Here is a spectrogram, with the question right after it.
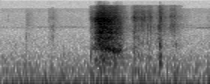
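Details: A white-tailed deer gives a single sharp, breathy blow, a forceful alarm snort warning other animals that a predator or hunter may be nearby.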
